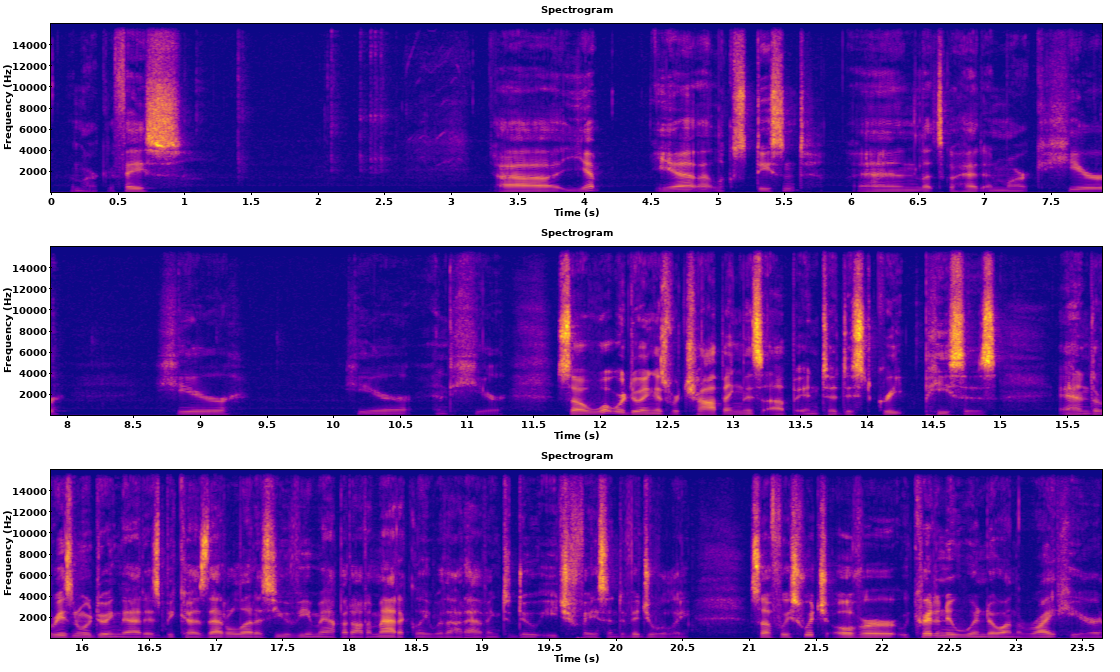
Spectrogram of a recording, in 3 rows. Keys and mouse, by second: 1.5 click, 1.9 click, 1.9 middle click, 7.5 middle click, 8.1-12.2 drag, 12.2-14.4 middle drag, 14.4-16.8 drag, 17.3 middle click, 17.6 click, 17.8 right click, 17.9-19.9 drag.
